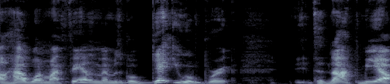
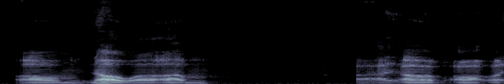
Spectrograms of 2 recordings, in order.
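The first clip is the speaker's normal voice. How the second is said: put-on stutter, lower and quieter; 7 semitones lower, 4 dB quieter than usual. Retelling a doctor's answer to a confused question: imitating a doctor stuttering. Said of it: "he's, like, stuttering".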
